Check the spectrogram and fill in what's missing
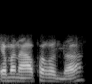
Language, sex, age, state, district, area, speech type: Telugu, male, 18-30, Telangana, Medchal, urban, conversation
